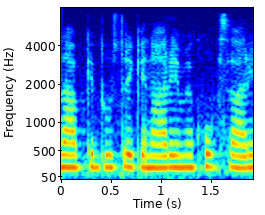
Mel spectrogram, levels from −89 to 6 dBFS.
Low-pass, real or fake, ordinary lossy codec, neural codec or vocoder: 7.2 kHz; fake; AAC, 48 kbps; codec, 16 kHz, 2 kbps, X-Codec, WavLM features, trained on Multilingual LibriSpeech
